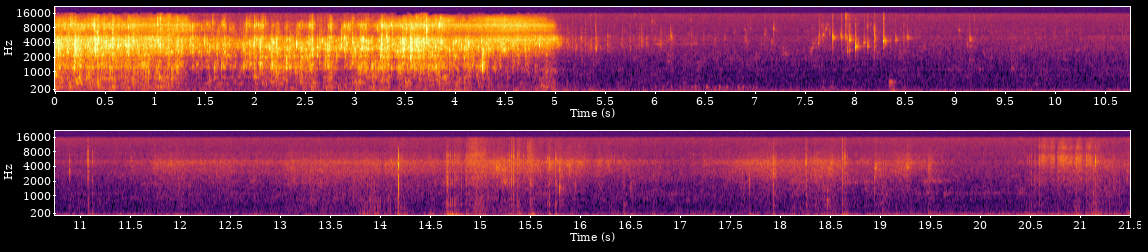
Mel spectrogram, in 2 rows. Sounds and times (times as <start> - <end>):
Toilet flush: 0.0 - 5.2.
